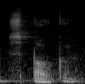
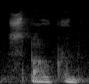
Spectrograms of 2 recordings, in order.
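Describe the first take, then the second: No difference in how they are said.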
